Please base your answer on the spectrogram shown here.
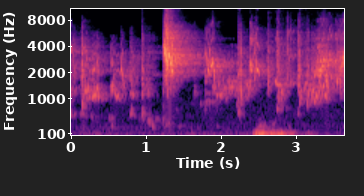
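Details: Happy budgerigar chattering, quick scratchy notes rising to a sharp loud squeak, then continued buzzy warbling, with a low soft rumble in the background midway.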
